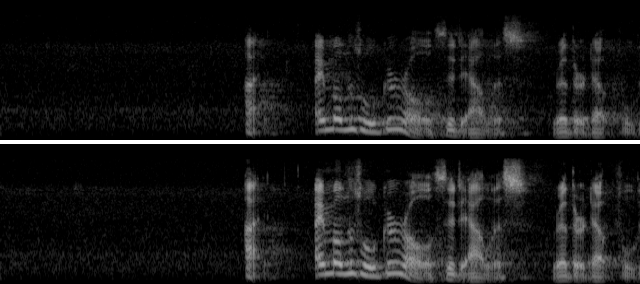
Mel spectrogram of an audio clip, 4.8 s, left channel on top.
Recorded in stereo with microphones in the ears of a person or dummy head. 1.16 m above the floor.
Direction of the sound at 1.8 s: 35° right (ahead or behind).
